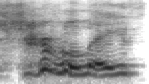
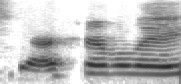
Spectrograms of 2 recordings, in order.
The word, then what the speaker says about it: Chevrolet: make sure I'm saying it right it was chevrol I don't want to give a different car um oh Chev oh Chevys okay yeah Chevrolet yeah Chevrolet Chevys yes because it was founded again in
